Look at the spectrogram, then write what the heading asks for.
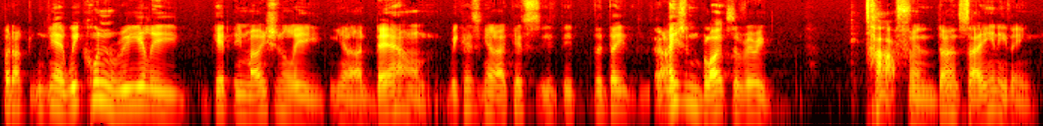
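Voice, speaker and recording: A man's voice: medium pitch, a little slow, dry recording. A young adult man with an Australian accent, being interviewed, talking casually and joking, drifting onto tangents. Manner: rambling, joking, self-deprecating, goes off on tangents.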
